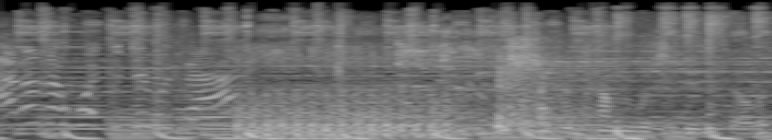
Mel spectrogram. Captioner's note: gunfire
